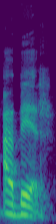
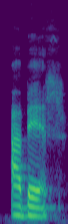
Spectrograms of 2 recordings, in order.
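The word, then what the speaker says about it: haber: ignoring that h because the h doesn't have any sound in spanish just ignore it say it again aber that means there is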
